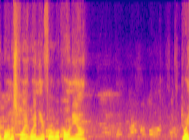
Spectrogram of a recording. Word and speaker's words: Waconia: to be another bonus Point win here for Waconia do I say it right Waconia yeah I've lived here for a couple of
